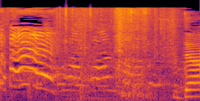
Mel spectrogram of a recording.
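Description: A toddler's high-pitched squealing voice, rising and falling in the first half-second, then quieter, with a lower speaking voice coming in near the end.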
